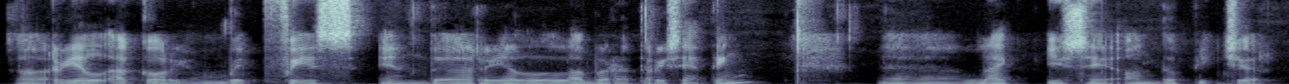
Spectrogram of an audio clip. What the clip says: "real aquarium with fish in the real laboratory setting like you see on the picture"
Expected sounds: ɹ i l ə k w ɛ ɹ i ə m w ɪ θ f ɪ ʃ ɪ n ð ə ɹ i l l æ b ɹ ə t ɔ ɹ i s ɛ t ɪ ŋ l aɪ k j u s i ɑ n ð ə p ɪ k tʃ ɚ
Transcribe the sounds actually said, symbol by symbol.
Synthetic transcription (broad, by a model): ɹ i l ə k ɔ ɹ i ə m w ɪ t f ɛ s ɪ n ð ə ɹ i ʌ l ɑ b ɹ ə t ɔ ɹ i s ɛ t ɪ ŋ l aɪ k j u s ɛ ɑ n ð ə p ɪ k tʃ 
